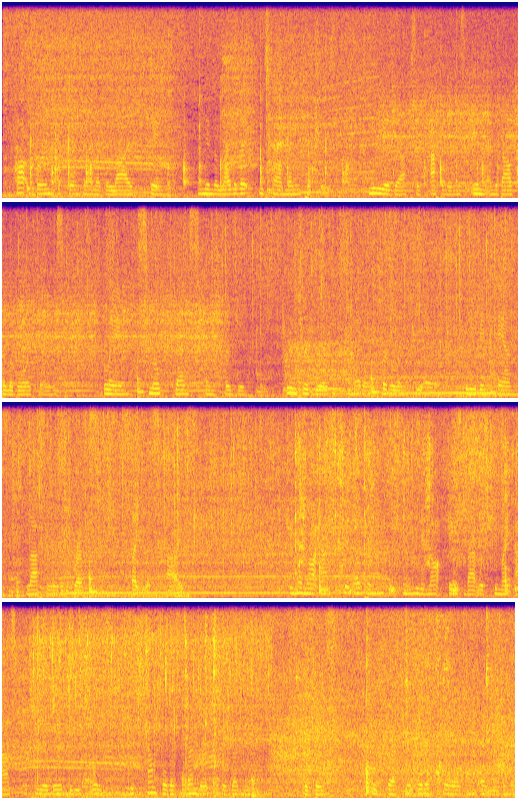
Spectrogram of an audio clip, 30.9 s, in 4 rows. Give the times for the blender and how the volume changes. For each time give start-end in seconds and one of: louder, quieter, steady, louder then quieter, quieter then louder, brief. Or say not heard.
0.3-30.8 steady.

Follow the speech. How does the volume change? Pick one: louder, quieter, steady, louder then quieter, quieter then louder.
steady.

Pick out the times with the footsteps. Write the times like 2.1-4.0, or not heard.
not heard.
